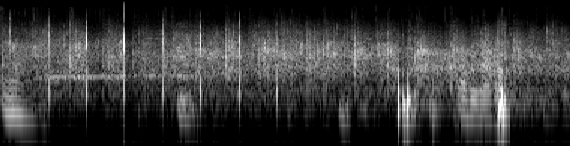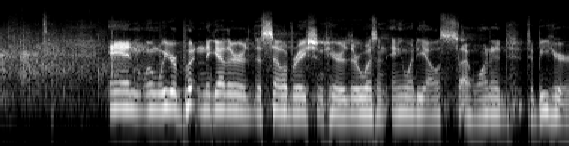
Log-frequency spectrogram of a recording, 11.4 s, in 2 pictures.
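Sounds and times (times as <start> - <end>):
speech: 0.0 - 0.4, 4.6 - 5.2, 6.8 - 11.3
audience applause: 0.0 - 7.4.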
